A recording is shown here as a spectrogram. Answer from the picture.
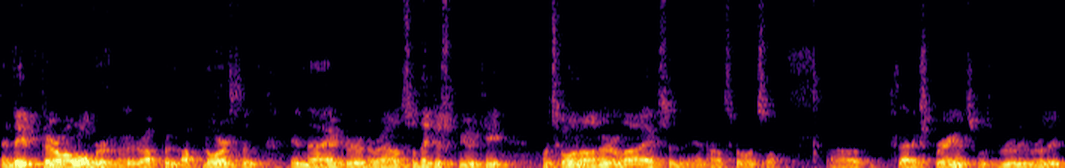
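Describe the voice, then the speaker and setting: A man with an Ontario accent talks at a fairly quick pace in a medium pitch, with ordinary pitch variation. Noticeable background noise and audible room echo fill the recording. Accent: Canadian (Ontario). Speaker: Freemason lodge official. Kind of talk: interview. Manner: halting, many fillers.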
